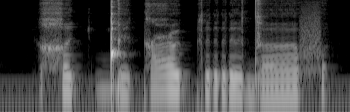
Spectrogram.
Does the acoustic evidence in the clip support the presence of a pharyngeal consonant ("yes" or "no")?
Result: yes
